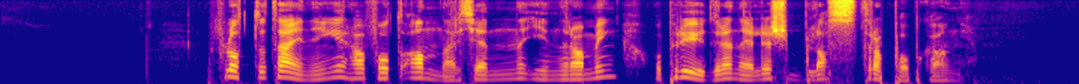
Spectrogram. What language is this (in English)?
Norwegian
